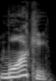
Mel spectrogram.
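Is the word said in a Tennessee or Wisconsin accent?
Wisconsin. It is said with a Milwaukee accent, syllables slurred.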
